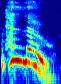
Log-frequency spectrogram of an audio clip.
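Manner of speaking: high, drawn-out, over-enunciated greeting; mock fake RP. Mimicking stiff learners, mock fake RP. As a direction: stretch every word in a loud, high put-on voice.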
